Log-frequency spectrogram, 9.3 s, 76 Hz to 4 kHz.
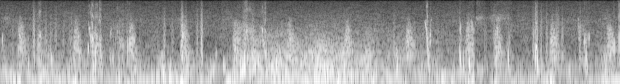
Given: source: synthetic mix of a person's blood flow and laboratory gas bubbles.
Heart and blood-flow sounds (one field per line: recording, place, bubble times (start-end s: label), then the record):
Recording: Doppler ultrasound of blood flow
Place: subclavian vein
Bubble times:
0.00-0.07 s: bubbles
0.40-0.46 s: bubbles
0.54-0.83 s: bubbles
1.27-1.55 s: bubbles
1.63-1.98 s: bubbles
3.31-3.44 s: bubbles
3.48-4.07 s: bubbles
6.34-6.49 s: bubbles
6.85-7.13 s: bubbles
7.56-7.67 s: bubbles
7.98-8.11 s: bubbles
8.65-8.87 s: bubbles
9.16-9.32 s: bubbles
From the record:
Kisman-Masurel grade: 232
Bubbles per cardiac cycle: several, 3 to 8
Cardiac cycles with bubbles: 50 to 99%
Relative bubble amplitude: moderate (0.250 to 0.450)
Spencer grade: 3 (all of the cardiac periods contain showers or single bubble signals, but not dominating or overriding the cardiac motion signals)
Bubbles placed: anywhere in the cardiac cycle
